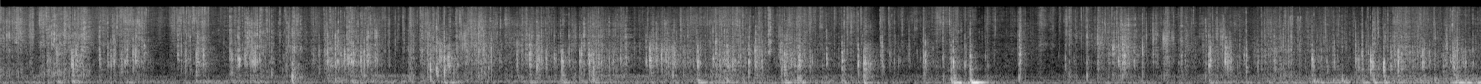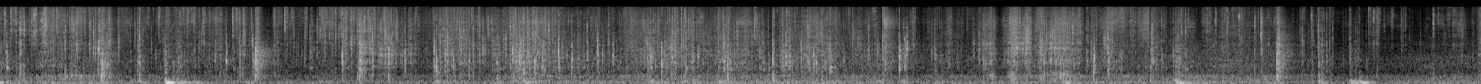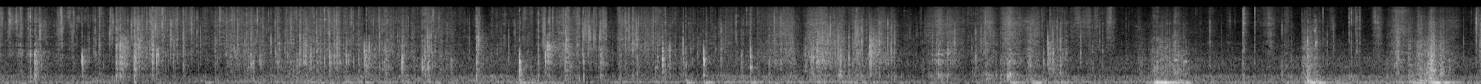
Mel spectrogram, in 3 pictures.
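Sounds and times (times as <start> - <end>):
dyed gym chalk and cornstarch crumbling: 0.0 - 44.4.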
